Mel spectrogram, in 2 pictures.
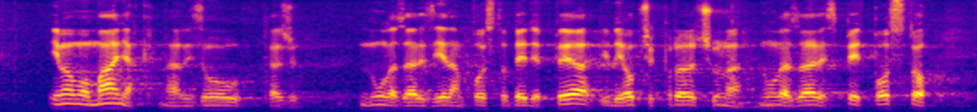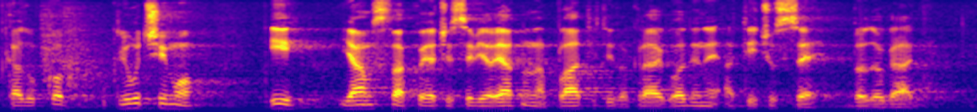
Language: Croatian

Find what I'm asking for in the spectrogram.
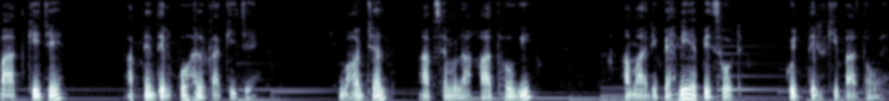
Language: Urdu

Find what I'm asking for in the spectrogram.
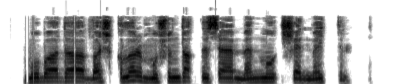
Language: Uyghur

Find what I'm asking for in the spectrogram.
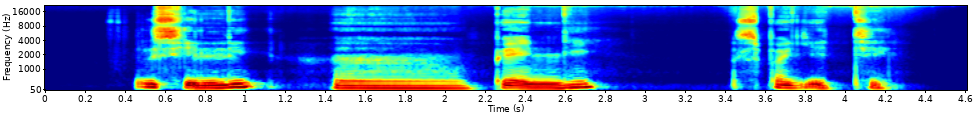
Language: Uzbek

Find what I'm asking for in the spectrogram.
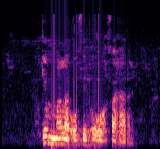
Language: Tswana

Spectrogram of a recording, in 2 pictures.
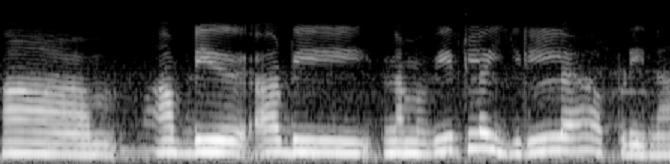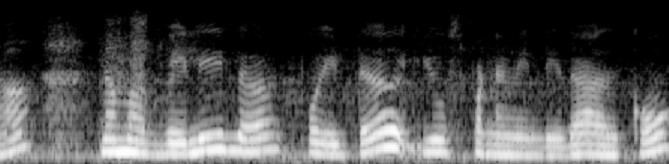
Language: Tamil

